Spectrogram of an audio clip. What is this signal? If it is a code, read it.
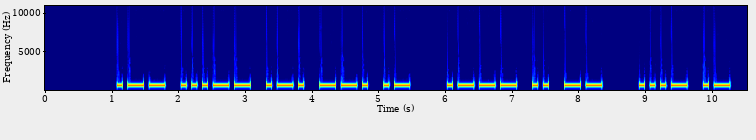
Morse code, heard as a keyed tone, about 16 wpm, 700 Hz. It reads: W3RGA JIM VA
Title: K1USN SST QSO Practice - 15wpm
